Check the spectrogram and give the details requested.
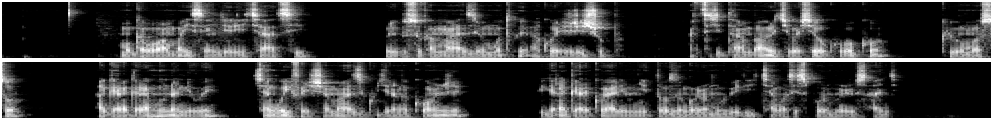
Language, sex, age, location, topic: Kinyarwanda, male, 18-24, Kigali, health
